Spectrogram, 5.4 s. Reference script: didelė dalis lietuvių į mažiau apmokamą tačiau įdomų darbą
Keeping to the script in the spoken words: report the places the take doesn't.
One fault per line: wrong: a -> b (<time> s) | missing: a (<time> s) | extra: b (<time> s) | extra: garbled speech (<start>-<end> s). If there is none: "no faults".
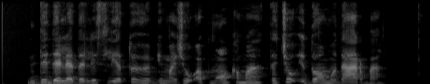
no faults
